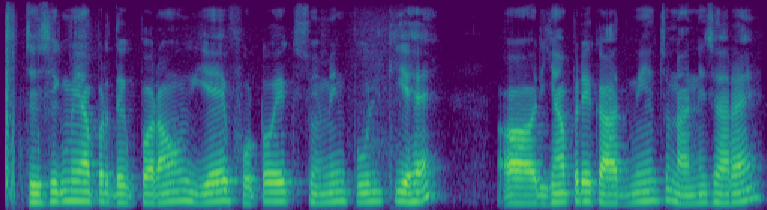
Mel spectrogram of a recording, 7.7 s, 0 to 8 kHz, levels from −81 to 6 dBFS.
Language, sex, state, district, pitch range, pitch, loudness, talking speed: Hindi, male, Bihar, Kaimur, 120-135 Hz, 130 Hz, -17 LUFS, 210 wpm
